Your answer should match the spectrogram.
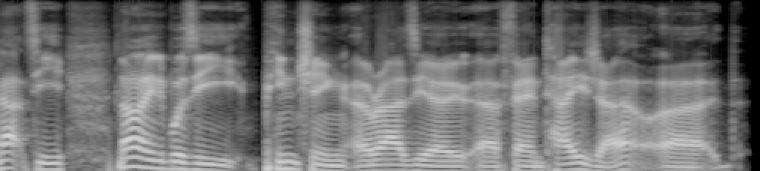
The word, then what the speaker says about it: Orazio Fantasia: c9 was he pinching Orazio Fantasia as Brian Taylor has told us is the correct pronunciation but also he tried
